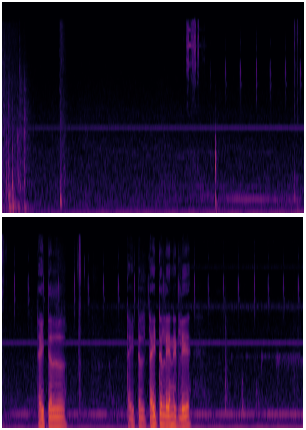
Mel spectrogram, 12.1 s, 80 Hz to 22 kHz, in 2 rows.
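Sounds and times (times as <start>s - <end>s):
steady low hum: 0.6s - 12.0s
thin high tone: 3.6s - 12.0s
scattered clicks: 3.7s - 12.0s
soft clock-like ticking: 4.1s - 12.0s.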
